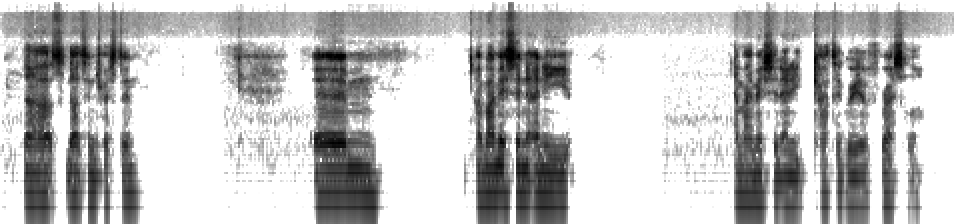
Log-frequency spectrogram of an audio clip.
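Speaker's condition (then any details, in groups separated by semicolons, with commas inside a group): No condition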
